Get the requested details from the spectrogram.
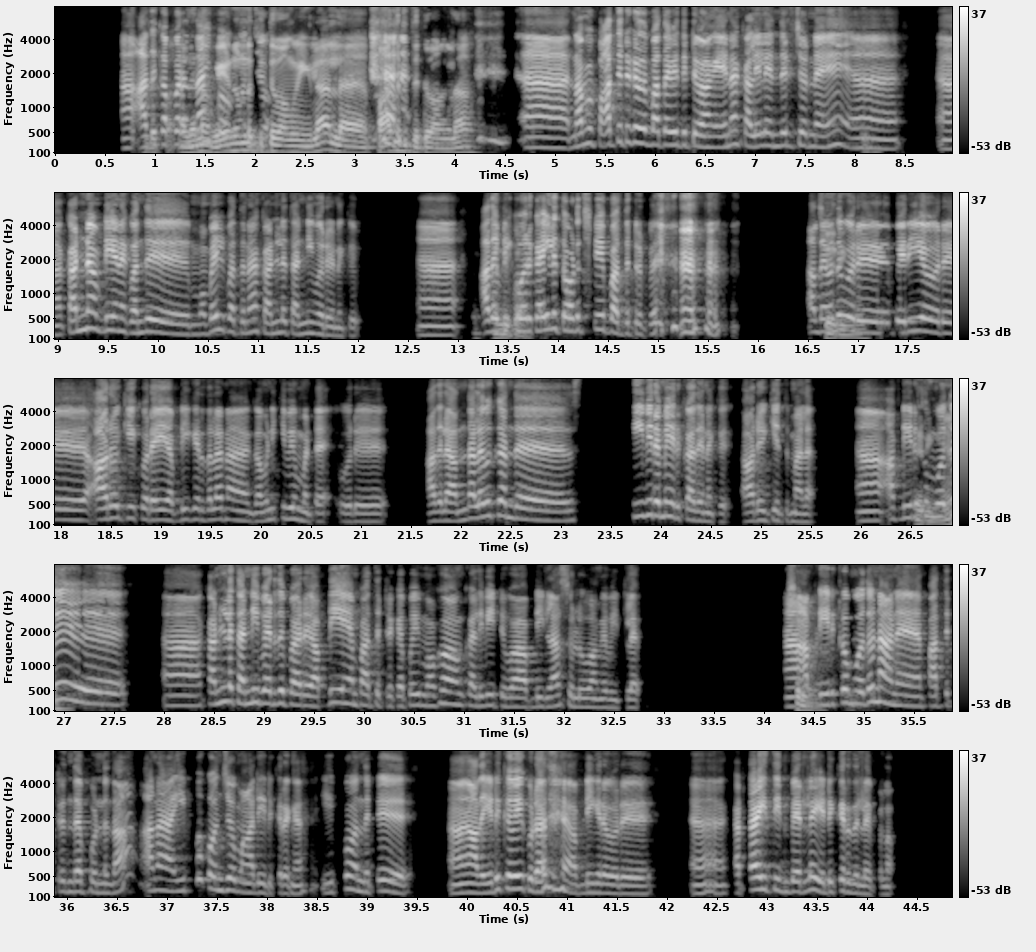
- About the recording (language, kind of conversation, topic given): Tamil, podcast, எழுந்ததும் உடனே தொலைபேசியைப் பார்க்கிறீர்களா?
- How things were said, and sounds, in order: laugh; laughing while speaking: "ஆ, அத இப்பிடி ஒரு கையில தொடச்சிட்டே பாத்துட்ருப்பேன்"; other noise; tapping; chuckle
